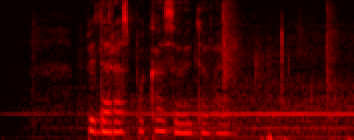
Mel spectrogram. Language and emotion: Russian, sad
